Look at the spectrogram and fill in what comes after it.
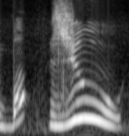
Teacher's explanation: The stress will be on the second syllable.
